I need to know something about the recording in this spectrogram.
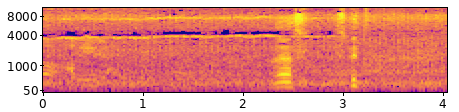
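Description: Truck-mounted aerial lift running as its boom swings: a steady low machine hum with a faint, thin, steady high whine from the hydraulic drive, and a small click near the end.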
